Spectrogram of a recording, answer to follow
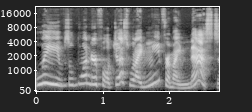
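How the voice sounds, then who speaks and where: A woman uses a put-on character voice that is squeaky and extremely high in pitch. She speaks at a moderate pace in a raised, projected voice. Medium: read story.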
